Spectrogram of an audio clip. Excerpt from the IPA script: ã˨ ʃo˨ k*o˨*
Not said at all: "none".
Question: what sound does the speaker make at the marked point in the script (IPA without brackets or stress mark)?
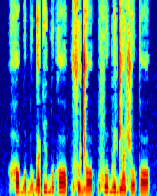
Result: ɔ˨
